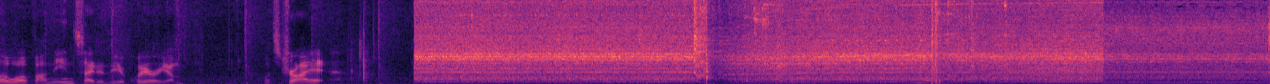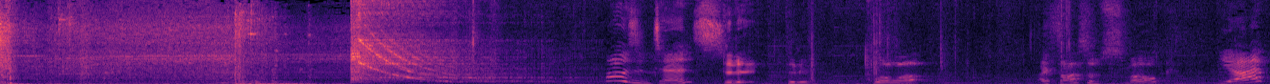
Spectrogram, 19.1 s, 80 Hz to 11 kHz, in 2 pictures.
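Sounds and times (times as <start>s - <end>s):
table saw whining: 3.1s - 14.0s
sharp crack: 5.2s - 6.0s.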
